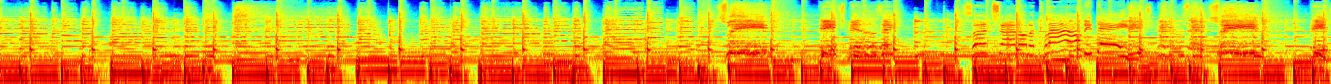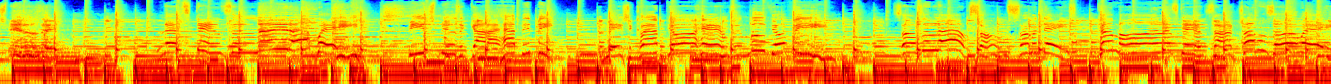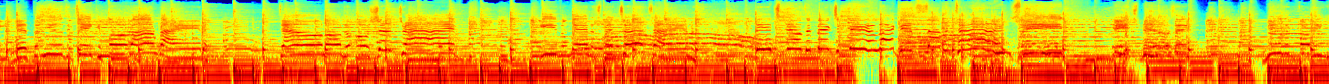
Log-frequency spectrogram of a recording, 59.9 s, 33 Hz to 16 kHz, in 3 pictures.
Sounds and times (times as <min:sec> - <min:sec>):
Soundtrack music: 0:00.0 - 0:59.8.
